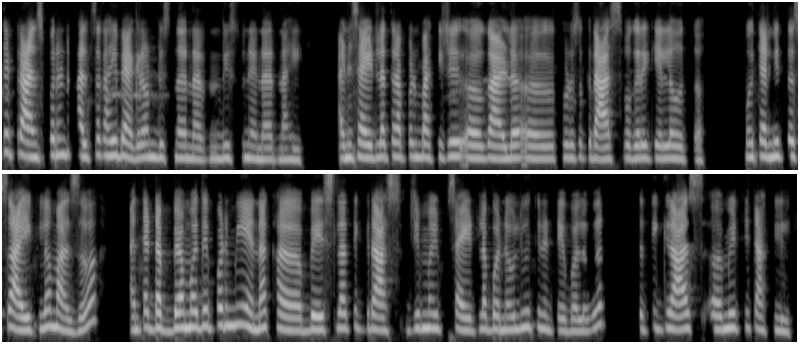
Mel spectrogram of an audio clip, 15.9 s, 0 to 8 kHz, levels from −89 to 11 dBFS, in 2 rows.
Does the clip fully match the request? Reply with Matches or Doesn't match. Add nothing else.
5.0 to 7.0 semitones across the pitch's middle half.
Doesn't match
